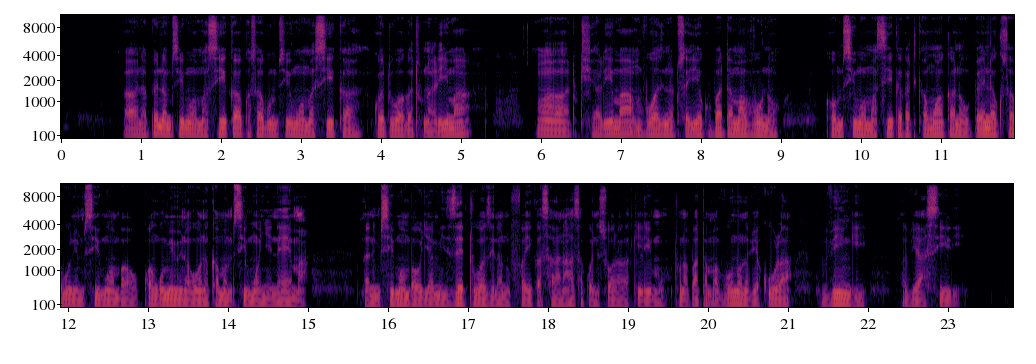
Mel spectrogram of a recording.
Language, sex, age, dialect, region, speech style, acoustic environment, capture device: Swahili, male, 25-34, Tanzania - Dar es Salaam, Tanzania, focused, nature, desktop / Windows / Chrome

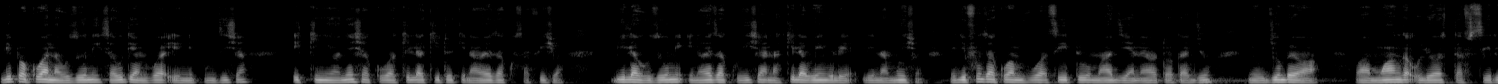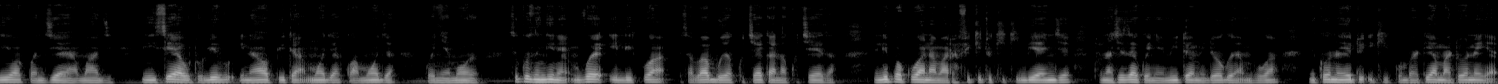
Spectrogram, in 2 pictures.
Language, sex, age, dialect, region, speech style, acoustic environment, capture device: Swahili, male, 18-24, Kenya - Mombasa, Kenya, focused, nature, mobile / Linux / Chrome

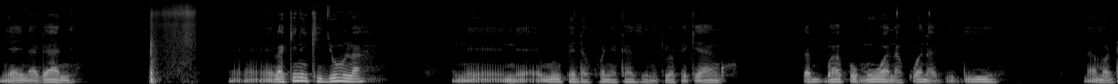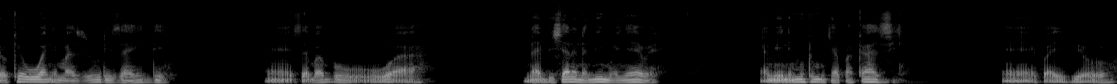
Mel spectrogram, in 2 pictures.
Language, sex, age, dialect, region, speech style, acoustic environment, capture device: Swahili, male, 35-44, Kenya - Mombasa, Kenya, happy, traffic, mobile / Linux / Chrome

